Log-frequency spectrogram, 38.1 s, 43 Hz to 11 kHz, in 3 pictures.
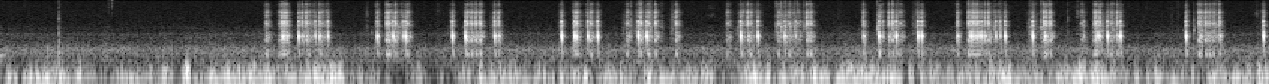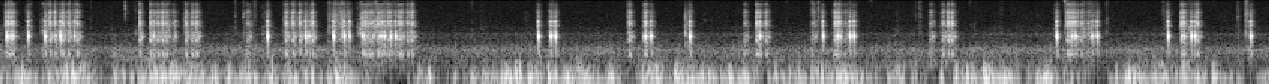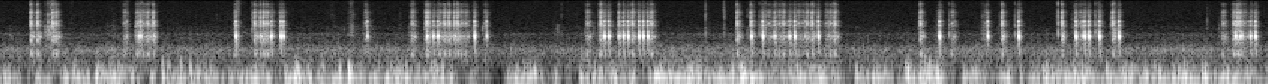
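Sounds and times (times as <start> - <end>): mechanical keyboard key clicks: 34.6 - 36.6.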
